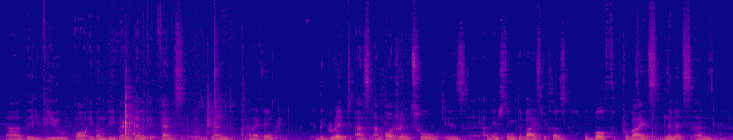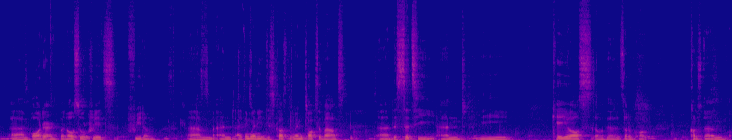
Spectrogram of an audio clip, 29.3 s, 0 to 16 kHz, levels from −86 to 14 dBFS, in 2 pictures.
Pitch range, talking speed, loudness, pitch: 85-100 Hz, 115 wpm, -40 LUFS, 95 Hz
